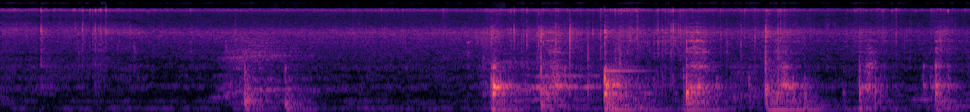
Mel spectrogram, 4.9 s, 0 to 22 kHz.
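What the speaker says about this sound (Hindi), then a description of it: "इसको हल्का सा फ्राई करेंगे ताकि इसका कच्चापन निकल जाए 1-2 मिनट तक।" Food sizzles in hot oil while a utensil stirs and scrapes the pan in irregular strokes, close up, with no voices.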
